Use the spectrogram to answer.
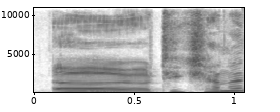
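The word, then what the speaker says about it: Theekshana: बात याद आई है ठीक शाना को किस तरह प्रोनाउंस करते हैं ठीक शना ठीक शना हां आल्सो स्टेल से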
